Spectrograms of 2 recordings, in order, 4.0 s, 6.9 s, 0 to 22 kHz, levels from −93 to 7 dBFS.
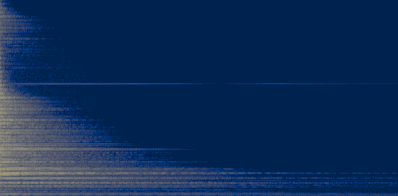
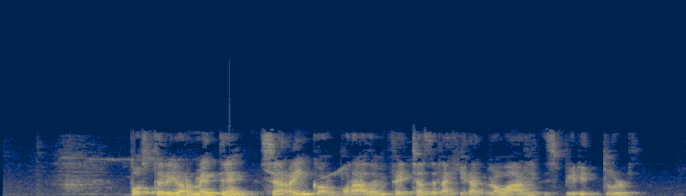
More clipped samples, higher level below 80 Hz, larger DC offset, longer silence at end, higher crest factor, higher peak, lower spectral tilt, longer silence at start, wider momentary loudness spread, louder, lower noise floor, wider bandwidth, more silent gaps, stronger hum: neither; second, -82 dBFS vs -58 dBFS; neither; first, 2.4 s vs 0.5 s; first, 32 dB vs 16 dB; second, -4 dBFS vs 0 dBFS; second, 3.5 dB/octave vs -7 dB/octave; second, 0 s vs 0.65 s; first, 26 LU vs 11 LU; second, -31 LUFS vs -16 LUFS; first, -76 dBFS vs -56 dBFS; first, over 20 kHz vs 7.4 kHz; neither; first, 60 Hz at -80 dBFS vs none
